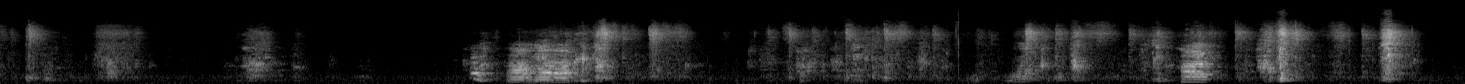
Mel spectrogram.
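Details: Venus and Tyson, an 8-month-old full Kangal puppy and a Kangal cross half his size, playing together indoors. Whiny, whimpering vocal bursts come in clusters, loudest near the middle and end, with human speech mixed in throughout.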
